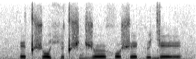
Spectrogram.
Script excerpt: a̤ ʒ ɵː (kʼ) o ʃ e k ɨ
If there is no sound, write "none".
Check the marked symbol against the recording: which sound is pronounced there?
x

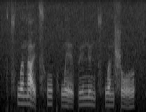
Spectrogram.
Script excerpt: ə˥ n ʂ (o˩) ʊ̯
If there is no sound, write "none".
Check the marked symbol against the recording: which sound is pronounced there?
o̰˨˩˦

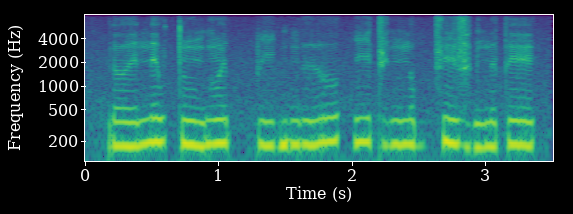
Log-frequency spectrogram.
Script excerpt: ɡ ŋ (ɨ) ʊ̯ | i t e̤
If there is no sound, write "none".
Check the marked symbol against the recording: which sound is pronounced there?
ɨ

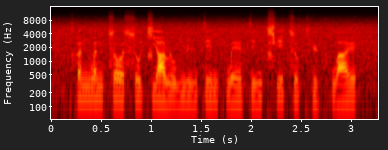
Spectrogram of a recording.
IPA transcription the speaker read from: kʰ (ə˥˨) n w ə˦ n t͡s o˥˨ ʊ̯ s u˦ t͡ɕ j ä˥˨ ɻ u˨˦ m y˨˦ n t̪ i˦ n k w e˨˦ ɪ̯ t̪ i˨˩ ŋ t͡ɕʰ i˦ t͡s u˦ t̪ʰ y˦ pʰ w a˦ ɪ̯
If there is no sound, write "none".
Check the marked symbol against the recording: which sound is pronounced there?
ə˦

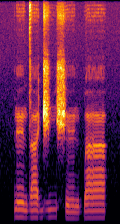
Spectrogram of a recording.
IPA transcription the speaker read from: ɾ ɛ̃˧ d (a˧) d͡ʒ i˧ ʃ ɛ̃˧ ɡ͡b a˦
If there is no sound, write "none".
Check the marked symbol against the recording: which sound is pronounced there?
a˧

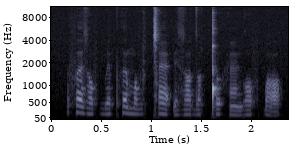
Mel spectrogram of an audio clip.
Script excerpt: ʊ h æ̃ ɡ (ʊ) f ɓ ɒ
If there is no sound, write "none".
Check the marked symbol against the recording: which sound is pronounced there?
ɔ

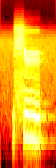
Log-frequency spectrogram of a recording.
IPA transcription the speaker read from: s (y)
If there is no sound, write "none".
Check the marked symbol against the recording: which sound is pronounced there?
y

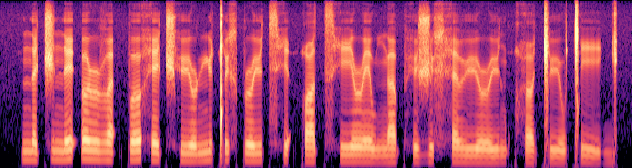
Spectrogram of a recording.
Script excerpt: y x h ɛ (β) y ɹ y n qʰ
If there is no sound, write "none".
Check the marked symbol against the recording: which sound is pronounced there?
β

